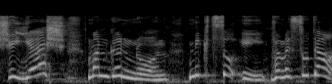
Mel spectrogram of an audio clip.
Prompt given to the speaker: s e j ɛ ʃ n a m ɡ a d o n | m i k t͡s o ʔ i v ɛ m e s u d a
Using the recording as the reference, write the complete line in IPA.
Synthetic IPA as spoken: ʃ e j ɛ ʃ m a n ɡ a n o n | m i k t͡s o ʔ i v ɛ m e s u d a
